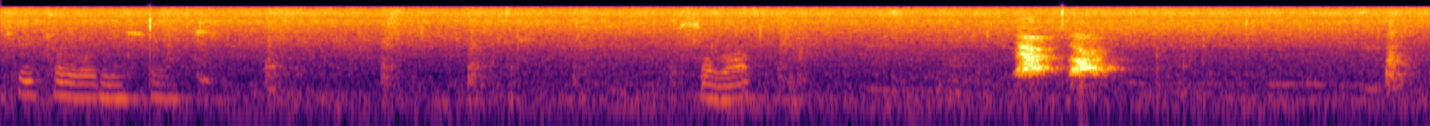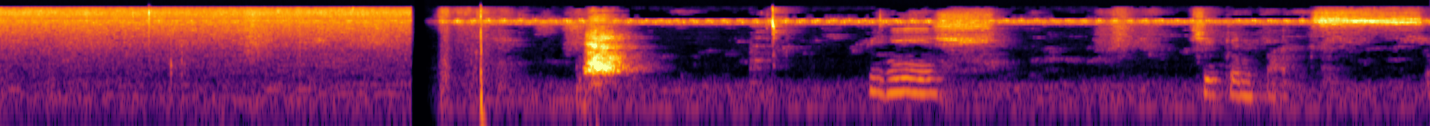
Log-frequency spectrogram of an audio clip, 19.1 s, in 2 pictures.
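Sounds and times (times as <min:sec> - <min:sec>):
oil sizzling: 0:00.0 - 0:12.4
dog barking: 0:06.7 - 0:07.6, 0:13.4 - 0:14.0.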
